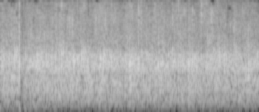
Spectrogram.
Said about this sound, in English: But in light of that, let's take a minute and let's give a big round of applause for all of our high school grads and our post-secondary graduates.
